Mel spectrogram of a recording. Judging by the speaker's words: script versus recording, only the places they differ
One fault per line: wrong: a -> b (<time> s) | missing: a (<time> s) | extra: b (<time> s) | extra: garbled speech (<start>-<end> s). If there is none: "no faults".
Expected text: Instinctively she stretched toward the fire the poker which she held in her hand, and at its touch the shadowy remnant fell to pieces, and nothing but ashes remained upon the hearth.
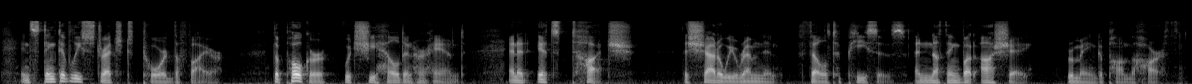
missing: she (0.8 s)
wrong: ashes -> ashe (9.8 s)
